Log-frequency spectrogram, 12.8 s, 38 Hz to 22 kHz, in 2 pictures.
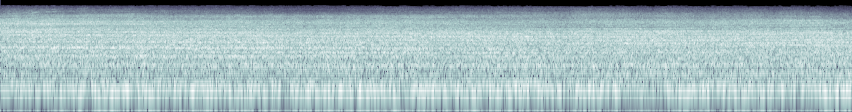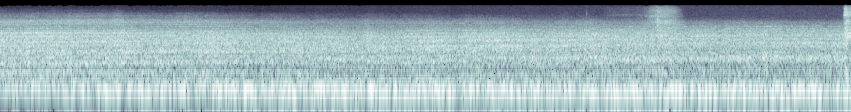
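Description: Airliner jet engines running in a steady roar with a whine over it: a Boeing 737 at takeoff power mixed with the CFM LEAP-1A engines of a taxiing Airbus A320neo, which sound like a little mini triple seven.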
